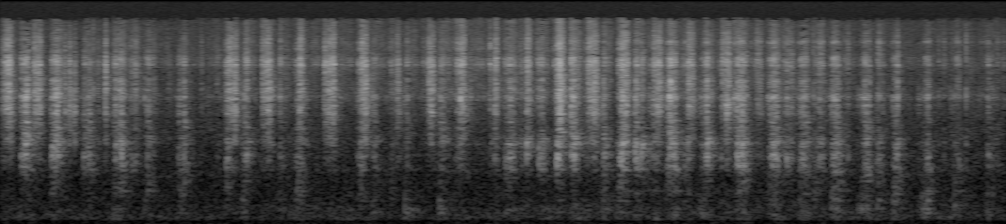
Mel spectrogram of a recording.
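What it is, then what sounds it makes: Scratch art card being scratched. A wooden stylus scratches the coating of a flat, black-coated scratch art paper card. Quiet, rapid, bright scratching strokes follow one another in an uneven rhythm, each a short, dry rasp with no ring and almost no low end.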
